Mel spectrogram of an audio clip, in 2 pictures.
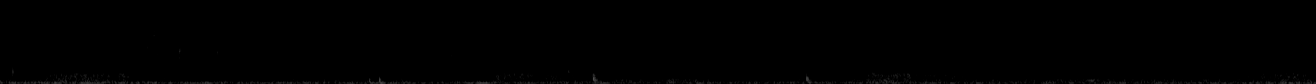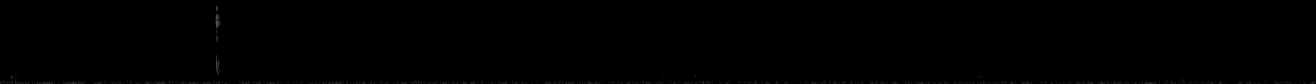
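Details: Snoring in a sleeping infant, possibly smiling in a dream: soft, rhythmic snoring noises at about sixteen a minute in a quiet room.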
